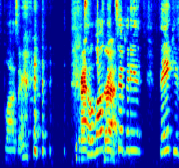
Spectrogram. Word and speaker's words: Blaser: wanted to say Blazer but that's why I pronounce it it's Blazer so welcome Tiffany thank you so much for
